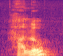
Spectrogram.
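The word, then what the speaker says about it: Hallo: हालो हालो, अङ्ग्रेजीमा हेलो भने जस्तै।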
